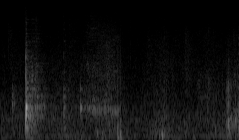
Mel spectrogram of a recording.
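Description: Roughly chopped candle nuts sautéing in a pan for satay sauce, with sharp clinks of a utensil against the pan and faint sizzling between scattered stirring knocks.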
